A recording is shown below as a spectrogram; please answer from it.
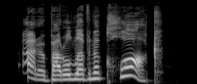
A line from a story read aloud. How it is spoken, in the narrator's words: Henry cried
